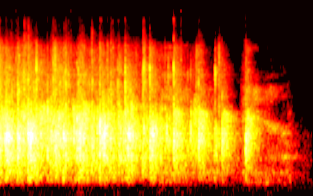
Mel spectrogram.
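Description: An audience gives a final round of applause for the event's organizers, with dense, steady clapping that holds strong for about three seconds, then thins out, with a last burst of claps before it fades to quiet.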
